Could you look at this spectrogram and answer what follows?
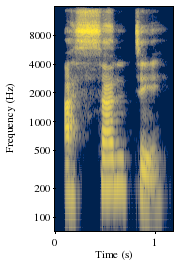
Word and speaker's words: asante: Talking about stress in Swahili words, the stress is almost always falls on the second to last syllable. The word habari, we stress the syllable ba. Habari, habari. Asante, asante.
